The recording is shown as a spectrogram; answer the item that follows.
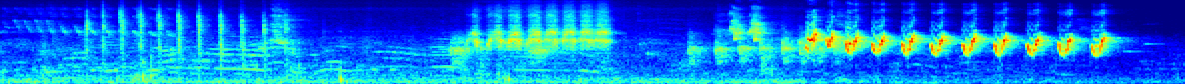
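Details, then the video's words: Bird known locally as ngriwik, a chirping, twittering voice: scratchy rattled bursts, then a run of about a dozen clear repeated chirps near the end, each slightly downslurred. "Cuman burung ngriwik"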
